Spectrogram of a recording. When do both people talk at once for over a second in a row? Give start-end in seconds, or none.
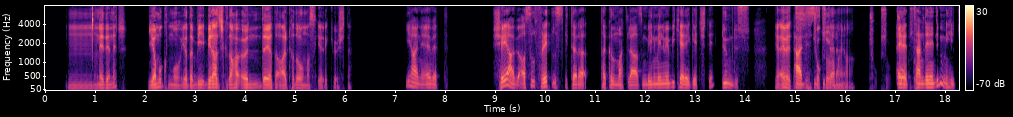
14.7-15.9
